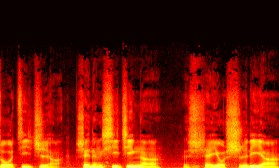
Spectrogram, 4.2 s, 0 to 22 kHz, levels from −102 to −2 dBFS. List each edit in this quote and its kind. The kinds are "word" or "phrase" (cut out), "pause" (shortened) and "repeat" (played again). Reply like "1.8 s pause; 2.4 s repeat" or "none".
1.0 s pause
